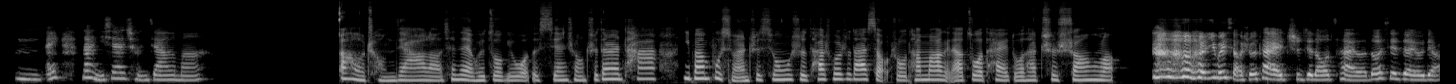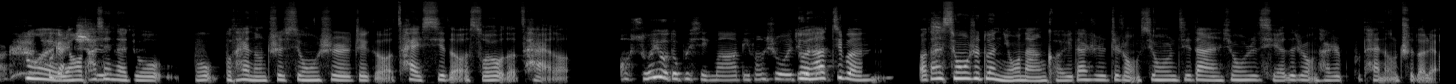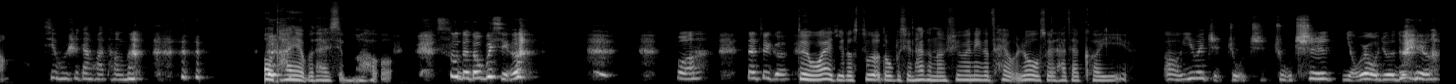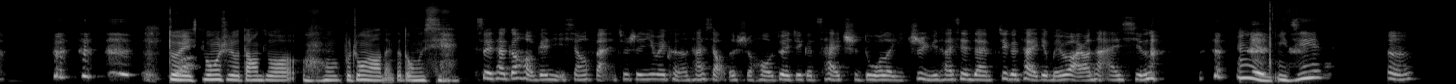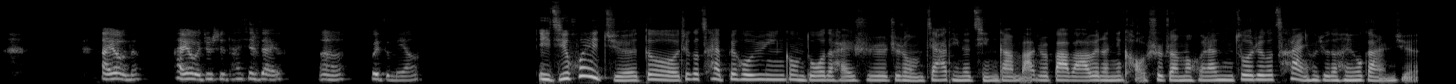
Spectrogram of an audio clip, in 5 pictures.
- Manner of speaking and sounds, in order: laugh; laughing while speaking: "因为小时候太爱吃这道菜了，到现在有点儿不敢吃"; laughing while speaking: "呢？素的都不行了。哇，那这个"; laughing while speaking: "就对了"; laugh; chuckle; laughing while speaking: "东西"; horn; laugh; laughing while speaking: "还有呢，还有就是"; other background noise
- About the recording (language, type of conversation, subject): Chinese, podcast, 小时候哪道菜最能让你安心？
